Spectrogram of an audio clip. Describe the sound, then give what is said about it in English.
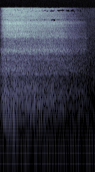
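A deep breath drawn in through the nose during a guided breathing exercise. It is a single long, airy hiss that starts strong and fades away over nearly two seconds, with no talking. “So breathe in through your nose as you extend your belly.”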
